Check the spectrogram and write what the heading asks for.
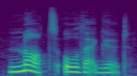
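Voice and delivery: "not" punched for a full negation; stress on NOT. Shown as a demonstration. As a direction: lean on "not", the rest lighter. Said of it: "عملنا الاسترس على النفي". (التشديد على "not" للنفي)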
